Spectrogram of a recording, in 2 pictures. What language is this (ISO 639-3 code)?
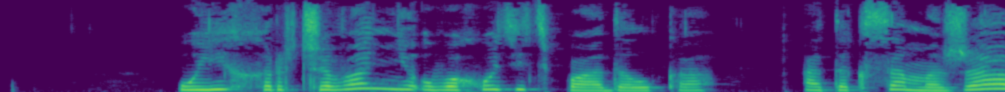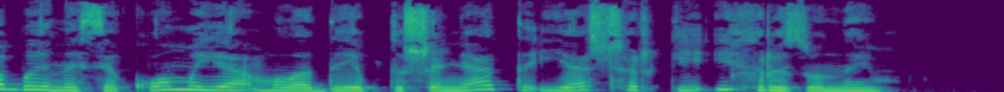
bel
